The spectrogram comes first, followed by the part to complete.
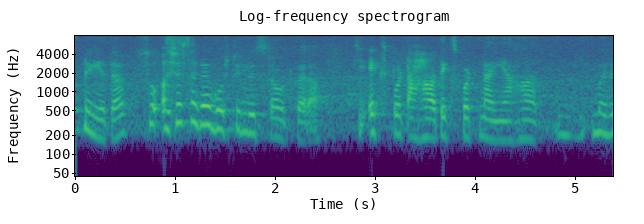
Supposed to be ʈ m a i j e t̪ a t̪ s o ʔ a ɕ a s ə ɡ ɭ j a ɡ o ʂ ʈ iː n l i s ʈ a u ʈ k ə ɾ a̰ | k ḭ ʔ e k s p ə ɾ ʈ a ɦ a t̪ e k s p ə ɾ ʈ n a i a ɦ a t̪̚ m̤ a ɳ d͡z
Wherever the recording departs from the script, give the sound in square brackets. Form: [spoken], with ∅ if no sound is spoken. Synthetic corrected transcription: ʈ [n] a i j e t̪ a t̪ s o ʔ [ə] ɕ a s ə ɡ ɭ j a ɡ o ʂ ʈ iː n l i s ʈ a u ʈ k ə ɾ a̰ | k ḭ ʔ e k s p ə ɾ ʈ a ɦ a t̪ e k s p ə ɾ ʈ n a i a ɦ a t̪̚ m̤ [ə] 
